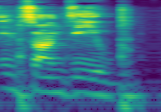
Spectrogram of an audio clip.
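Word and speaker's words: Incendies: I think that's Incendie from Denis Villeneuve. I'm pretty sure that's how you pronounce it in English.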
